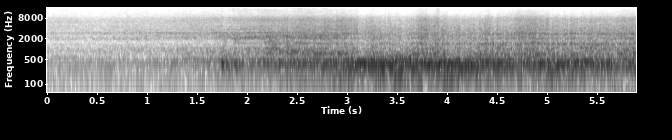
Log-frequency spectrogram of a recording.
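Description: Keihan Uji Line four-car electric train approaching and then running directly overhead on a low steel girder bridge. The rumble of wheels on the girders builds and becomes loud about two seconds in. Thin, high squealing comes from the wheels as the train takes the curve.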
